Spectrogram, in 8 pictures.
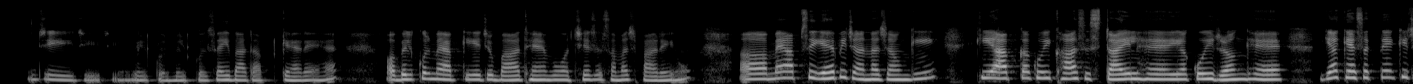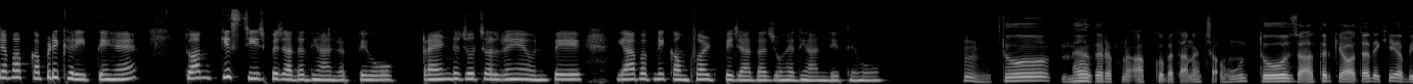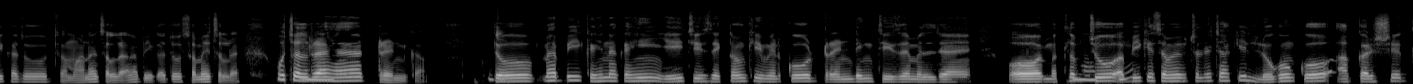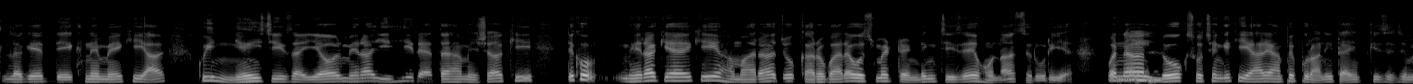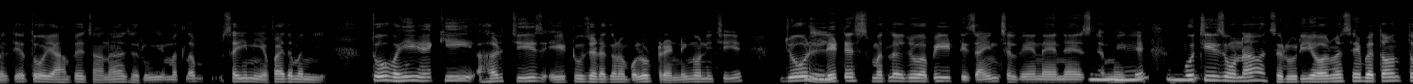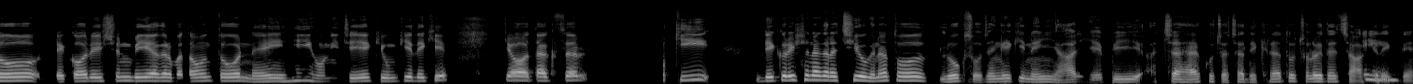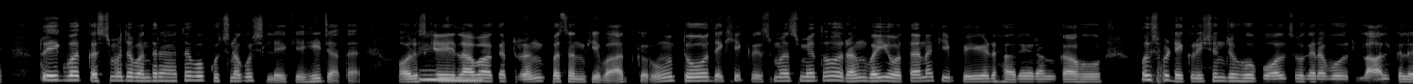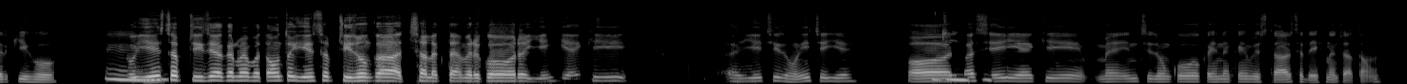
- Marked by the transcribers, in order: in English: "स्टाइल"; tapping; in English: "ट्रेंड"; in English: "कम्फर्ट"; in English: "ट्रेंड"; in English: "ट्रेंडिंग"; in English: "ओके"; in English: "ट्रेंडिंग"; in English: "टाइप"; in English: "ए टू ज़"; in English: "ट्रेंडिंग"; in English: "लेटेस्ट"; in English: "डिज़ाइन"; in English: "डेकोरेशन"; in English: "डेकोरेशन"; in English: "कस्टमर"; in English: "डेकोरेशन"; in English: "बॉल्स"; in English: "कलर"
- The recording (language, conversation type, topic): Hindi, advice, कम बजट में खूबसूरत कपड़े, उपहार और घर की सजावट की चीजें कैसे ढूंढ़ूँ?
